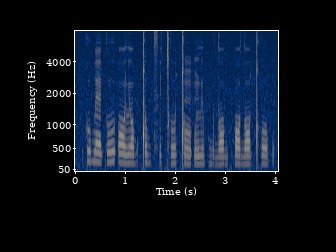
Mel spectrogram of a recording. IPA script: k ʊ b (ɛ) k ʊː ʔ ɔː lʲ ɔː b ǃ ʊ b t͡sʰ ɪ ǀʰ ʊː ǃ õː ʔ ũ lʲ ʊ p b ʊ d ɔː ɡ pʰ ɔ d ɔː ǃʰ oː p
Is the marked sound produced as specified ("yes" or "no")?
no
